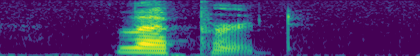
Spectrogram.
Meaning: A large wild cat with a spotted coat native to Africa and Asia (Panthera pardus)
- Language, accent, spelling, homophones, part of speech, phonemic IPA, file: English, US, leopard, lepered, noun, /ˈlɛp.ɚd/, En-us-leopard.ogg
